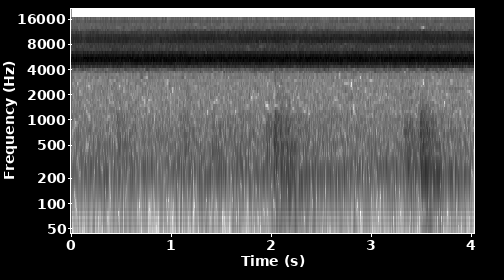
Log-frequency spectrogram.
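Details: Brief real-time bushveld recording from South Africa of a Christmas beetle (Anoplognathus): an even, piercing high-pitched whine that never pauses, with soft low thumps near the middle and the end.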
